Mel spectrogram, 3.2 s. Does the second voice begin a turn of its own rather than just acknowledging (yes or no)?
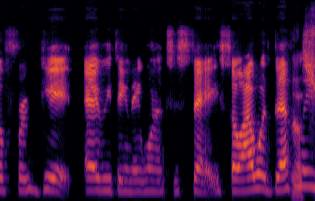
no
